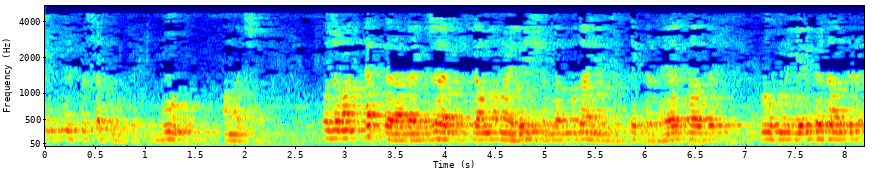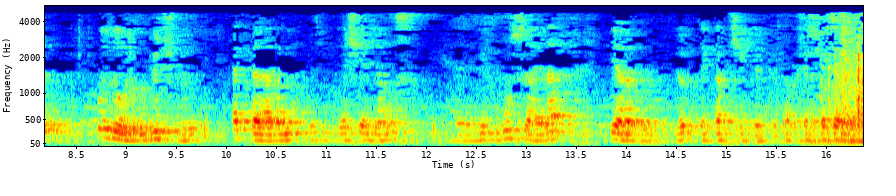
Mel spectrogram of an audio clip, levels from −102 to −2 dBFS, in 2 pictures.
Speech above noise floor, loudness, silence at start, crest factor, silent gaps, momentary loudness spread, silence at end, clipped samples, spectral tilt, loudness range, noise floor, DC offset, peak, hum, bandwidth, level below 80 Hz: 23 dB; -21 LUFS; 0 s; 20 dB; none; 14 LU; 0 s; under 0.1%; -11 dB/octave; 7 LU; -43 dBFS; under 0.1%; -2 dBFS; none; 5 kHz; -50 dBFS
